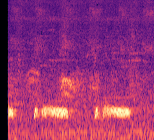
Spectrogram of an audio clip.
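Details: Spotted dove giving low, soft coos in two phrases, each a brief note followed by a longer drawn-out coo, over faint background hiss.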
